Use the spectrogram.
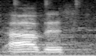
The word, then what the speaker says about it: Ovist: The Ovist theory, pronounced Ovist, again, was named after the Roman poet and writer, again, of love-making and metaphors, and so Publius Ovidius Naso.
